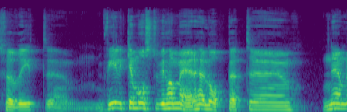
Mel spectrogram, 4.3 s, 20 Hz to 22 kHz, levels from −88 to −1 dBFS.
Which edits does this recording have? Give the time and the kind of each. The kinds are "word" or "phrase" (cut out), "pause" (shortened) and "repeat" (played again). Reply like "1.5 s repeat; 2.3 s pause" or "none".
none

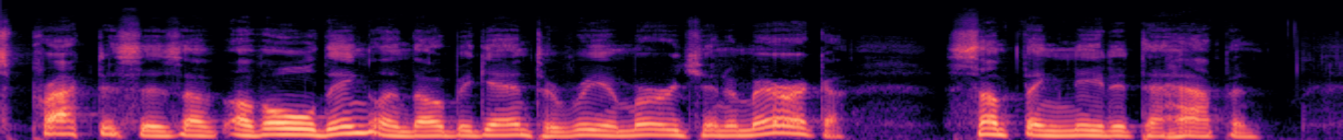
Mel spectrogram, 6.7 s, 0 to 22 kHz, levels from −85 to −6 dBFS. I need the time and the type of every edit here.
none

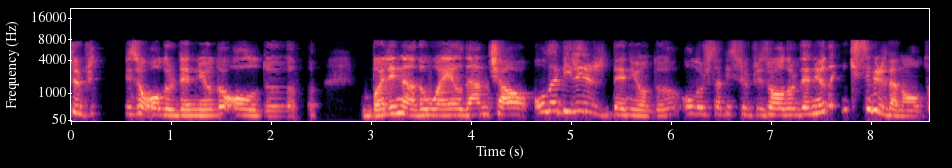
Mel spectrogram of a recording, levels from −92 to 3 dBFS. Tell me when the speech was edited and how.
4.2 s word

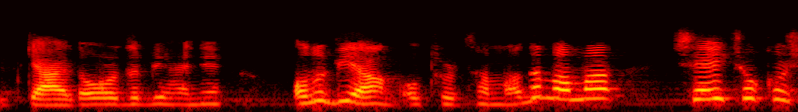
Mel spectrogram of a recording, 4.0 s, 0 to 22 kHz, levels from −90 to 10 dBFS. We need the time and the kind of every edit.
none

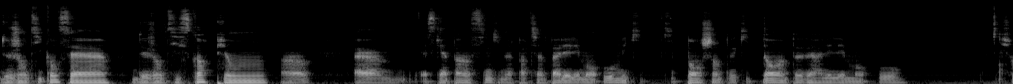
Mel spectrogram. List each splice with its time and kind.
1.2 s pause; 2.7 s pause; 4.1 s pause

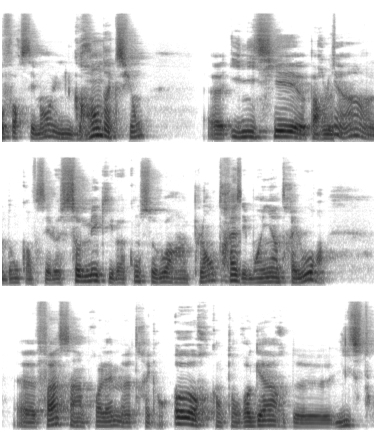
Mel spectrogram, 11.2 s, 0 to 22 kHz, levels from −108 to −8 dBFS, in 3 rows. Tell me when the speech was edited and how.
3.3 s word; 4.0 s phrase; 6.1 s phrase

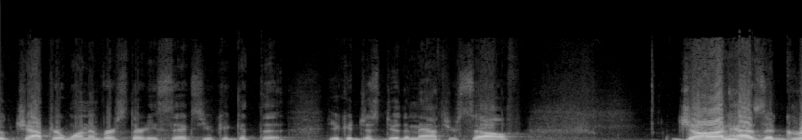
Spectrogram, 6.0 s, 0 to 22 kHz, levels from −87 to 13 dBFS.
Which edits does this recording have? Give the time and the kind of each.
none

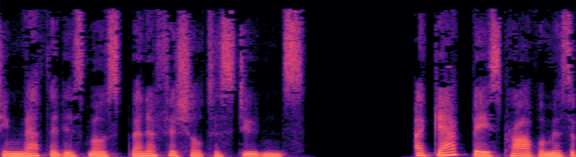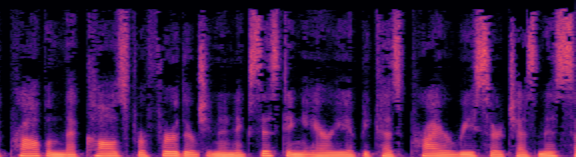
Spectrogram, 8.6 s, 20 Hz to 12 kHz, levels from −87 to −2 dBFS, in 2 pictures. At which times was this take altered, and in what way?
3.8 s word; 5.8 s word

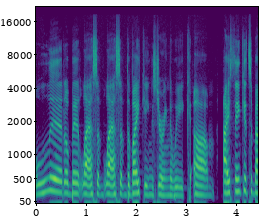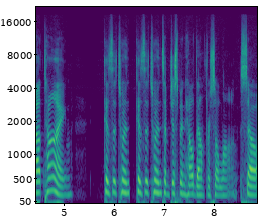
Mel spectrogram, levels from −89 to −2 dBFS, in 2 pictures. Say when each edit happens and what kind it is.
1.4 s repeat; 3.6 s pause; 6.3 s repeat

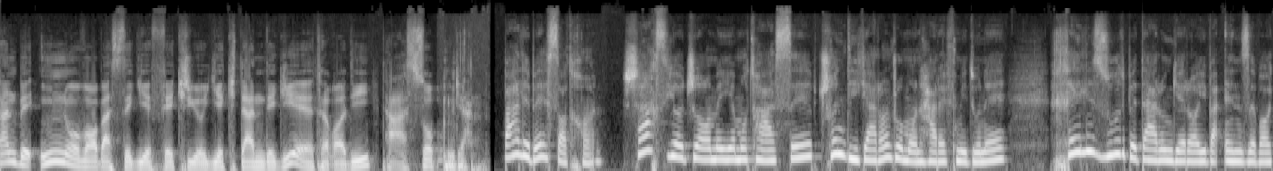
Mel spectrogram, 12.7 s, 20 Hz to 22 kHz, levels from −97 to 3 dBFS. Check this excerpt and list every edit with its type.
3.8 s pause; 4.9 s pause

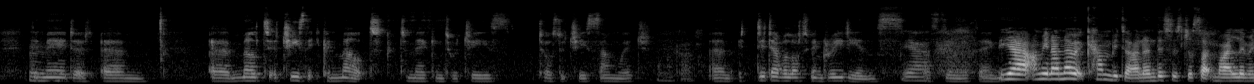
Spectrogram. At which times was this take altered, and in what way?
none

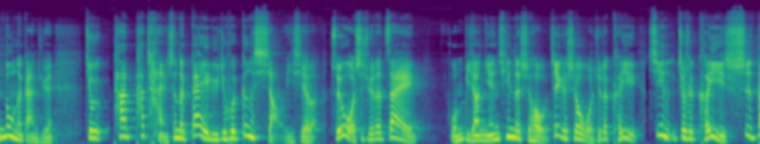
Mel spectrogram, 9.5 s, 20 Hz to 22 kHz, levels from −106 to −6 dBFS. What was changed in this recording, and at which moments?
1.4 s pause; 4.1 s pause; 8.1 s pause

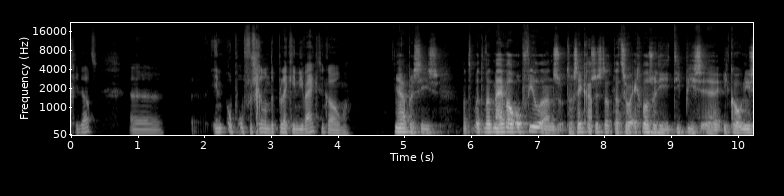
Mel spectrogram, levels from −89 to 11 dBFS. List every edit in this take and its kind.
4.5 s pause; 7.8 s phrase; 8.1 s word

